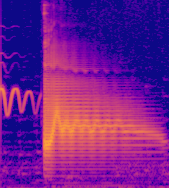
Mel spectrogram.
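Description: Cartoon-style comedy boing sound effects. A wobbling, warbling tone fades out about half a second in. Then a sudden twanging boing rises briefly, slowly falls in pitch and dies away.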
